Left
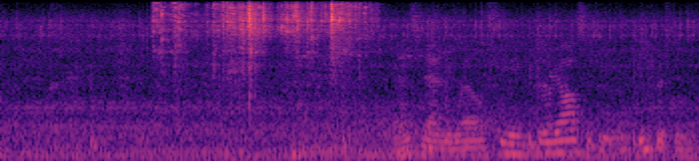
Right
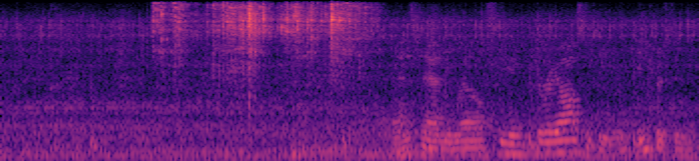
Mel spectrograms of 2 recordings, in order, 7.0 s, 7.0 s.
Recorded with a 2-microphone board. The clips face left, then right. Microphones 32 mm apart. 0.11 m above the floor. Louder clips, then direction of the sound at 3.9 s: Right 3 dB; 80° right.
